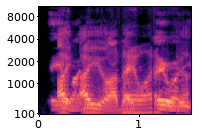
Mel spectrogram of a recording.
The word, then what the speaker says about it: Ayoade: Richard Ayoade.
